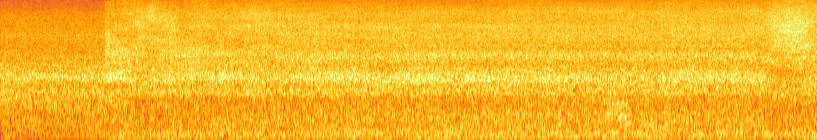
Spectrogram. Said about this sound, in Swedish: Vad är det vi ser här nu? Det är otroliga vattenmassor som bara far omkring här, och det är alldeles vitt för det är bara som stormar på vattnet.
